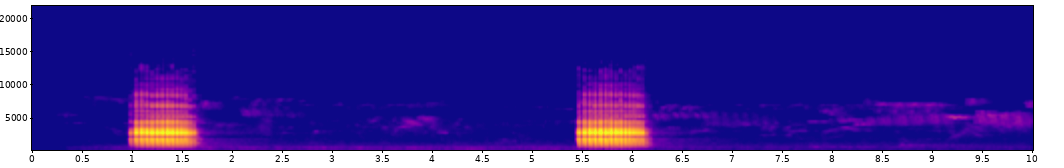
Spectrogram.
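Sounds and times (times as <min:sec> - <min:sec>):
great spotted woodpecker drumming: 0:01.0 - 0:01.8, 0:05.5 - 0:06.3.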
